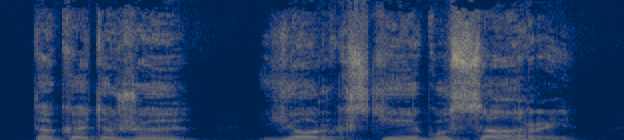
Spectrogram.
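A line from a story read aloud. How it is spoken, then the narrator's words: Reviving exclamation. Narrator (Russian): воскликнул Симон Берден, оживая, словно тлеющий уголек под дуновением ветерка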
